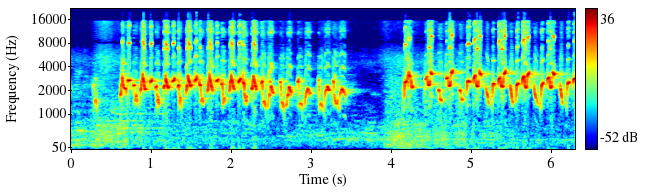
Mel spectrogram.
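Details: Yellow-vented bulbul singing, intended to spur trucuk birds to respond: two lively bursts of rapid bubbly chatter, about three and a half notes per second, separated by a brief soft pause.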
